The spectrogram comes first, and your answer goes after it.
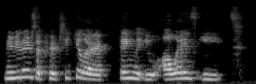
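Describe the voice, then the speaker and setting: A woman in her fifties, a worship professor, appears as a guest on a conversational podcast interview. Her voice sits high and a little mellow, and she talks fairly quickly, reflectively explaining ideas through personal anecdotes. The recording quality is low.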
